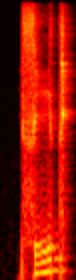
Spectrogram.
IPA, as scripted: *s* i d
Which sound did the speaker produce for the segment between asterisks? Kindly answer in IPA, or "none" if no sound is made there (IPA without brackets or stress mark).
s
